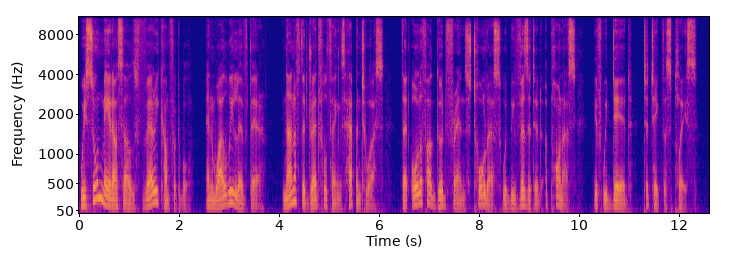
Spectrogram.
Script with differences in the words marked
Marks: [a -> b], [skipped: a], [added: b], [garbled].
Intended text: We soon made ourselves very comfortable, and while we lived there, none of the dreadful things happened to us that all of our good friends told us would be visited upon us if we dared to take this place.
We soon made ourselves very comfortable, and while we lived there, none of the dreadful things happened to us that all of our good friends told us would be visited upon us if we dared to take this place.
